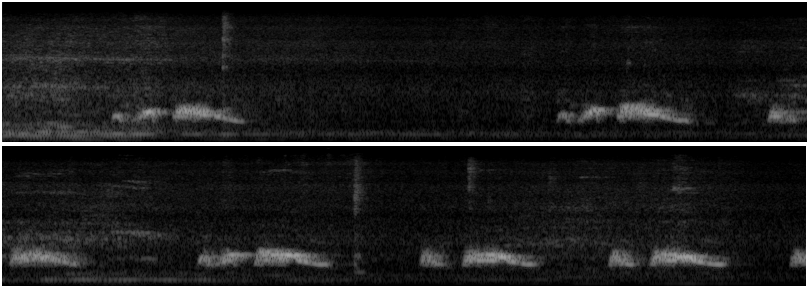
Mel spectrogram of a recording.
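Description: A spotted dove coos in short repeated phrases close by.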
